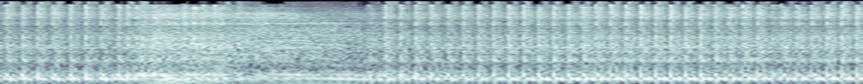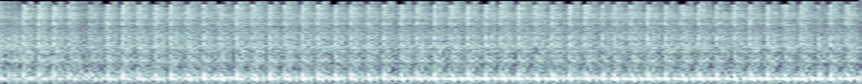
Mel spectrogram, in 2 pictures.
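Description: A quick blip of revs, then it settles into a steady, buzzy two-stroke drone that holds even without stumbling.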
